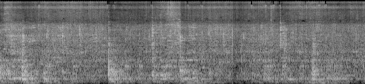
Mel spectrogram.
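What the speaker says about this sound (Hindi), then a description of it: "अब प्याज डल गई, प्याज को थोड़ा चला देता हूँ" Onions stirred and frying in a pot for Kabuli pulao, a steady close sizzle broken by a few scraping stirs, with no talk.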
